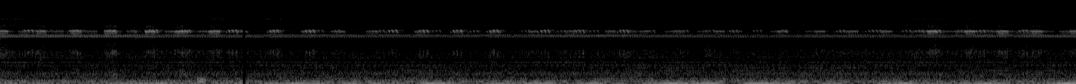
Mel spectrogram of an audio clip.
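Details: Steady high-pitched ringing of grass insects with looser, irregular pulsing, used as white noise while studying; a low hum and soft rumble sit beneath, with a brief faint click near the start.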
